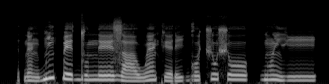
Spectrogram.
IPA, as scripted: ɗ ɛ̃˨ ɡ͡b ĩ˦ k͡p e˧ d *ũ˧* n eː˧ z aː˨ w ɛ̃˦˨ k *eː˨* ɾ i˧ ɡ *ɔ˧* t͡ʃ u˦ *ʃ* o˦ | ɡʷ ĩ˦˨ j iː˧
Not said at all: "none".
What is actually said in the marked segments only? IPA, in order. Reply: u˧, e˨, o˧, ʃ

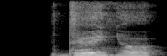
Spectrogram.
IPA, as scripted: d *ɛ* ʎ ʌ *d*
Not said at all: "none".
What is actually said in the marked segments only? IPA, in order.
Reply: ɛ, none

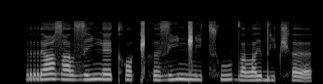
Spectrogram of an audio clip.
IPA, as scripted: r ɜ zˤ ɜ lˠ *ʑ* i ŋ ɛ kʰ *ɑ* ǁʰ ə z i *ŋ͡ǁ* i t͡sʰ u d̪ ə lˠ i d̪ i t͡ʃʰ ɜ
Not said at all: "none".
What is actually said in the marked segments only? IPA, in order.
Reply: z, ɔ, ŋ͡ǁ

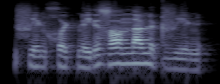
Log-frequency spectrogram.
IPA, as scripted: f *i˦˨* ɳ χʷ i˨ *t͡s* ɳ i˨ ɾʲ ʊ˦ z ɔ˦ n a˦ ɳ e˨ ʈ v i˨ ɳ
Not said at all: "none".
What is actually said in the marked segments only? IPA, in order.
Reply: i˨, ʈ

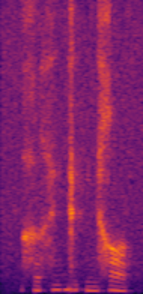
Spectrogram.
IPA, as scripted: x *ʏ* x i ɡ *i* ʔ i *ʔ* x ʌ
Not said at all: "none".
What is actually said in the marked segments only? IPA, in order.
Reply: ʏ, i, none

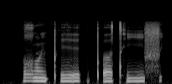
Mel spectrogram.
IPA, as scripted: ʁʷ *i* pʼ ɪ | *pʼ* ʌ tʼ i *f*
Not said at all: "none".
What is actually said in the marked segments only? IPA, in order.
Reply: ĩ, pʼ, f

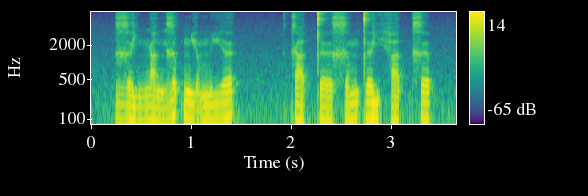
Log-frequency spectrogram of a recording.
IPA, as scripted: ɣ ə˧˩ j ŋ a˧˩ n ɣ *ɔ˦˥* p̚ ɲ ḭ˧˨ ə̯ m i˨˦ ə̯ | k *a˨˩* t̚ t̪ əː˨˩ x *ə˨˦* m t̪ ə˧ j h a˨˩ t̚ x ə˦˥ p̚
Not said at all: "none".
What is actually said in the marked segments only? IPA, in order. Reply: ə˦˥, a˨˩, ə˨˦

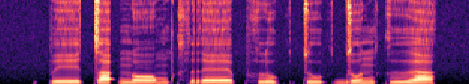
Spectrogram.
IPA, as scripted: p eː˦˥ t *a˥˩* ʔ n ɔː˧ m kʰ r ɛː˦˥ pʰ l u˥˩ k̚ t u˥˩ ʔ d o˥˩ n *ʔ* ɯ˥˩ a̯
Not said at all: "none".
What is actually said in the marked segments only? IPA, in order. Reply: a˥˩, k

